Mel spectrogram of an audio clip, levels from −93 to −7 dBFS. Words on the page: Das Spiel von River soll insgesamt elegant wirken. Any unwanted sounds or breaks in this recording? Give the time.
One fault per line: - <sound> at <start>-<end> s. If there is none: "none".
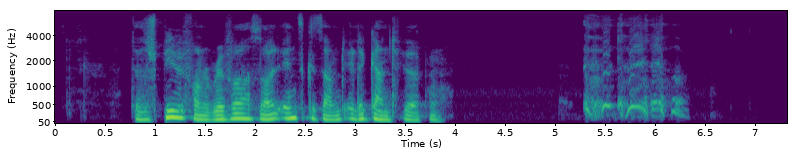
- cough at 5.0-6.4 s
